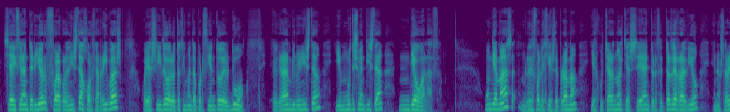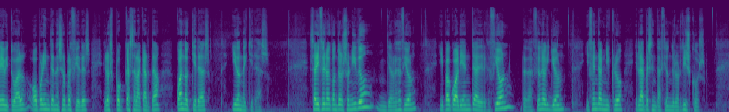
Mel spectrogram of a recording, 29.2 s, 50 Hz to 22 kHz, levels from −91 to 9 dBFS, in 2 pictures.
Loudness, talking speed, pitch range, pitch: -29 LUFS, 185 wpm, 150-170 Hz, 160 Hz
